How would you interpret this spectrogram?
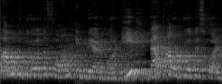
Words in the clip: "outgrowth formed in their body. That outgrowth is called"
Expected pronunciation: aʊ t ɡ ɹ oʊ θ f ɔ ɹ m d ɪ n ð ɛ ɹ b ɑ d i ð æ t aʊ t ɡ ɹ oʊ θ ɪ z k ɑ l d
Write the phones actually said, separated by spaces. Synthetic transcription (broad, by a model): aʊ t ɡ ɹ oʊ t f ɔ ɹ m ɪ n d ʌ ɹ b ɑ d i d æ t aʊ t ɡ ɹ oʊ t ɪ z k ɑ l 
